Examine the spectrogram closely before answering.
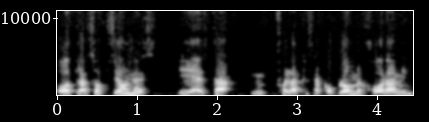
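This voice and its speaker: A woman talks with a plain, everyday voice, pitched fairly high. Her pace is fairly slow and her pitch variation ordinary. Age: 60s. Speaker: adult high school graduate. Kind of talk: interview.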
